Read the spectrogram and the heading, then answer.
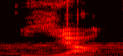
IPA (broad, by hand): ja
